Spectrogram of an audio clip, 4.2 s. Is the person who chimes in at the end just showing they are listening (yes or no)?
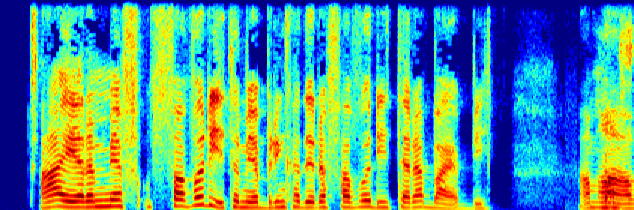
no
